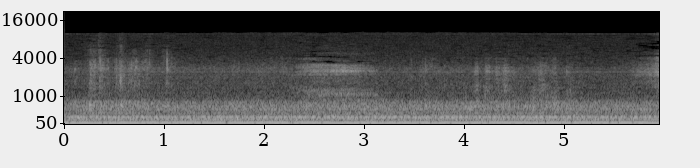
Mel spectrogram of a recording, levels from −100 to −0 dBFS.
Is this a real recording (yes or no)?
no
